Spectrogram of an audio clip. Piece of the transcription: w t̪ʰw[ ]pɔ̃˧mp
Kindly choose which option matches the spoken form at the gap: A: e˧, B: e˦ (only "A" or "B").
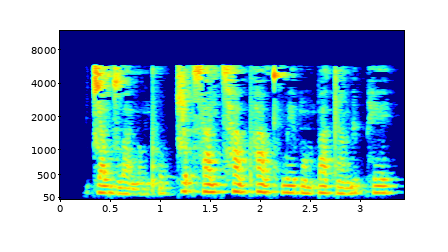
B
